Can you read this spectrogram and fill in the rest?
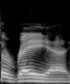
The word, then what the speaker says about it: Saraya: And it's so great that you have that relationship with Saraya and so many others backstage. And it truly comes across, especially when you have an opportunity. – Which is not Saraya, by the way. – It's Saraya.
